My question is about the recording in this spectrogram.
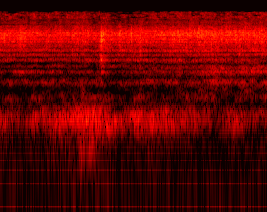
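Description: Steady, faint hiss between spoken lines, with one faint tick about three quarters of a second in.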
